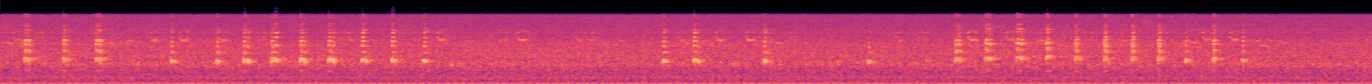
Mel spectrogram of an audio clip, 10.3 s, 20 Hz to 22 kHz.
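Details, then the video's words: Mother bald eagle at the Decorah North nest, 18 April 2016, upset and clucking for a long time: three rapid strings of clipped, squeaky chips separated by short silences, with a steady low background hum. "MOM UPSET & CLUCKING A VERT LONG TIME"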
